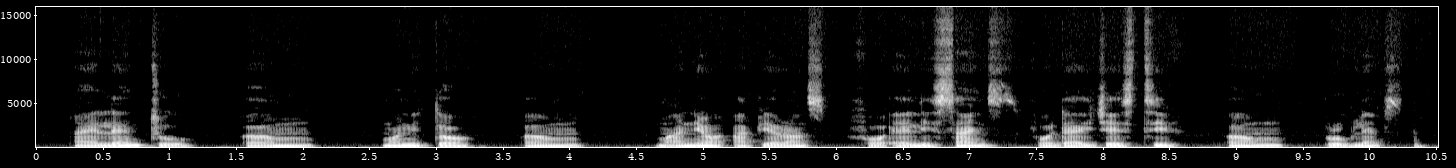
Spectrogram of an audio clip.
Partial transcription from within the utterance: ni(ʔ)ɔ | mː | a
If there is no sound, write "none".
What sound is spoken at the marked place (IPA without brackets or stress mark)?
t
